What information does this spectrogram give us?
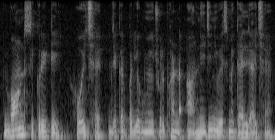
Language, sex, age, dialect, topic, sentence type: Magahi, male, 18-24, Western, banking, statement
